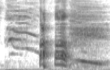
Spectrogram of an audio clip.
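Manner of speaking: very high real laugh; high burst of laughter. Real, not acted. Host cracking up at the wolves, high laugh.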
